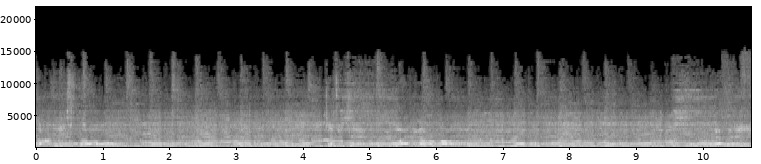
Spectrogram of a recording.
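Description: Live rock band playing loud, with distorted electric guitar over drums and steady cymbal hits about three times a second.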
